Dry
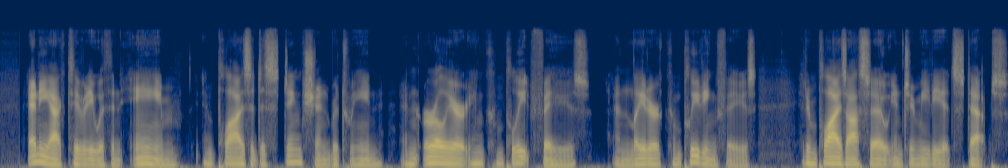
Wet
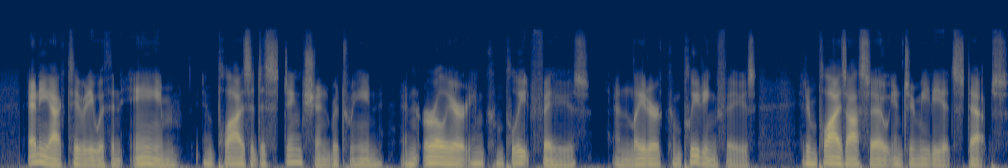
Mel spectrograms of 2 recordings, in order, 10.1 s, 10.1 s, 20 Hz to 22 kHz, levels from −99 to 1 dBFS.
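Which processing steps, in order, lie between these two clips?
high shelf 5700 Hz -10 dB; gain -6 dB

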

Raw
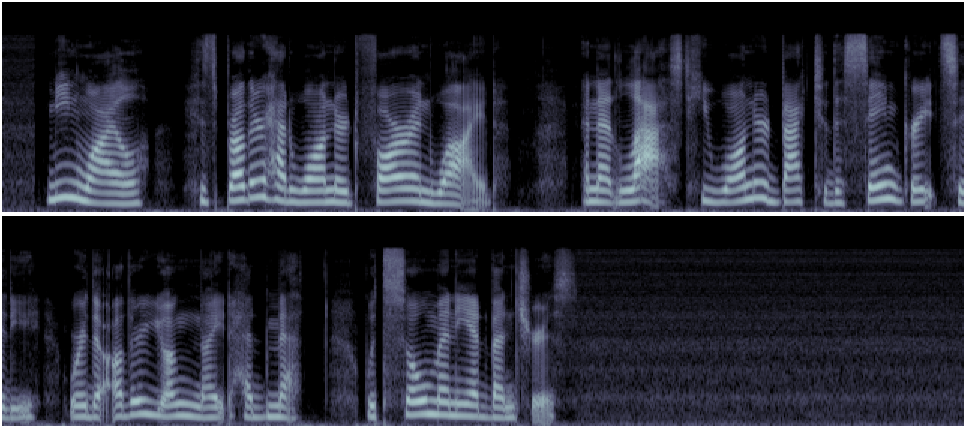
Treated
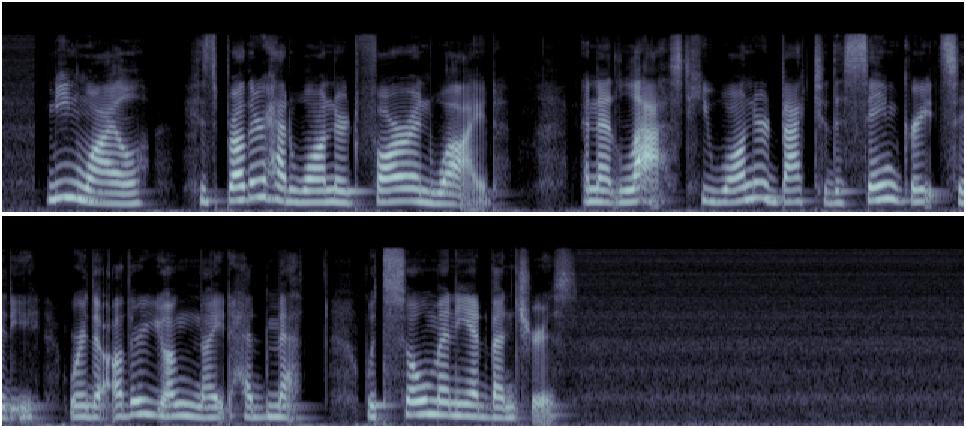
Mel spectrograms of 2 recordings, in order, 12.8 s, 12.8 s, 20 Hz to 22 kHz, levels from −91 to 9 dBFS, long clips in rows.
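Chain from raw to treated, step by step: notches 60/120/180/240/300/360/420 Hz; gain +2.5 dB

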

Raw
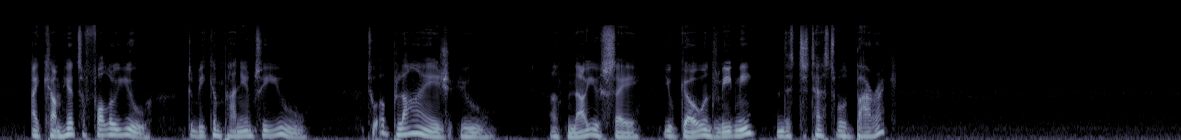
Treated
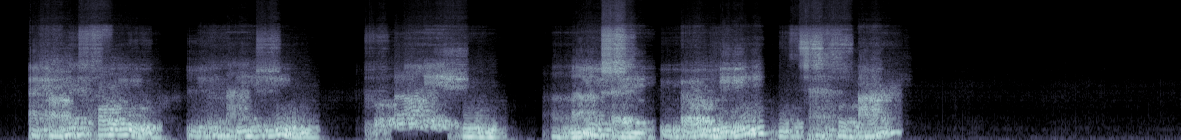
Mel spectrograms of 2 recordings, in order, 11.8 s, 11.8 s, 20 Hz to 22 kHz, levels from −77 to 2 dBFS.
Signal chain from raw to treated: stepped spectrum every 0.1 s; 3.77–4.48 steep high-pass 320 Hz 48 dB/oct; 7.47–8.04 band shelf 2000 Hz -10.5 dB 2.8 oct; sample leveller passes 3; non-linear reverb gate 0.16 s rising, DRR -2 dB; gain +5.5 dB

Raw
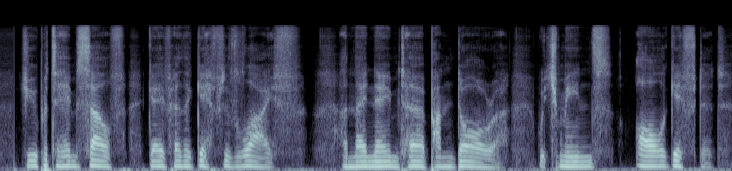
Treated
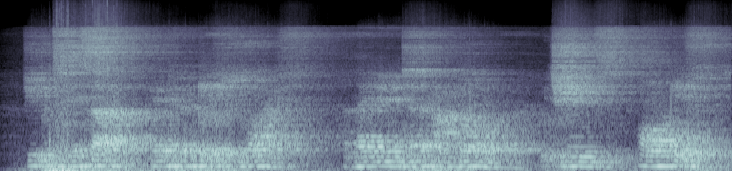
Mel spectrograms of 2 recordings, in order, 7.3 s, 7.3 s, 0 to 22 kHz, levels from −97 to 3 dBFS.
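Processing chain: spectral trails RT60 2.18 s; non-linear reverb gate 0.21 s flat, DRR -6.5 dB; added harmonics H 5 -7 dB, 7 -11 dB, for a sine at 4 dBFS; gain -10 dB

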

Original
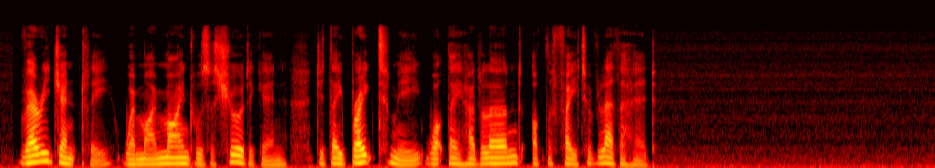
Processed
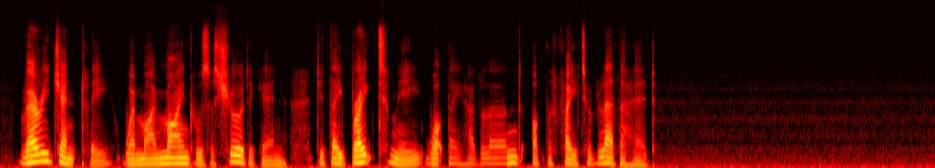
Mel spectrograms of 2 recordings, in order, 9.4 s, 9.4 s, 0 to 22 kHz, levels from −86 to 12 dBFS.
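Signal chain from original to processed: Wiener smoothing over 9 samples; 4.43–5.07 compressor 2.5:1, threshold -40 dBFS, peak gain reduction 14.5 dB

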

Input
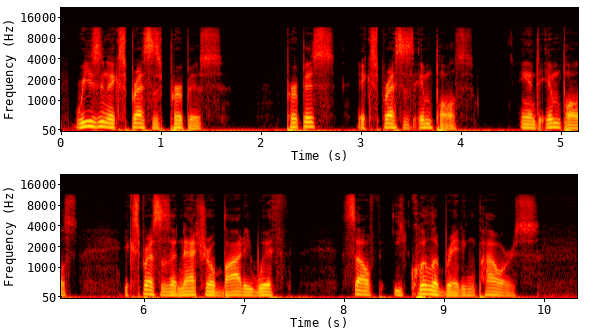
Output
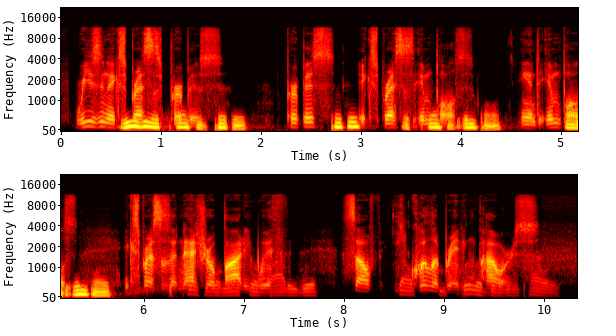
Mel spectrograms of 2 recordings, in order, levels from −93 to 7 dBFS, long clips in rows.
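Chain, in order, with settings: high-pass sweep 140 Hz -> 1100 Hz, 5.36–6.04; bands offset in time highs, lows 0.44 s, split 370 Hz; gain +4.5 dB

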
